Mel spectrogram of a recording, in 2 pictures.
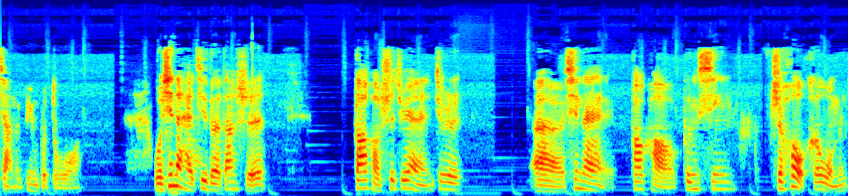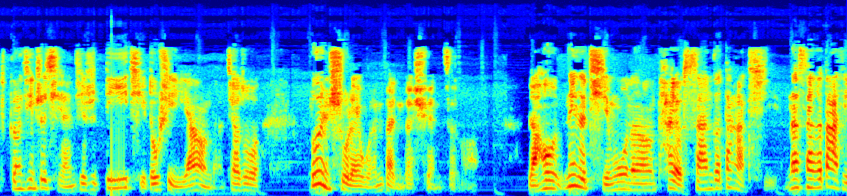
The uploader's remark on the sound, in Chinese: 本期节目为线上连麦，录制质量一般，见谅。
